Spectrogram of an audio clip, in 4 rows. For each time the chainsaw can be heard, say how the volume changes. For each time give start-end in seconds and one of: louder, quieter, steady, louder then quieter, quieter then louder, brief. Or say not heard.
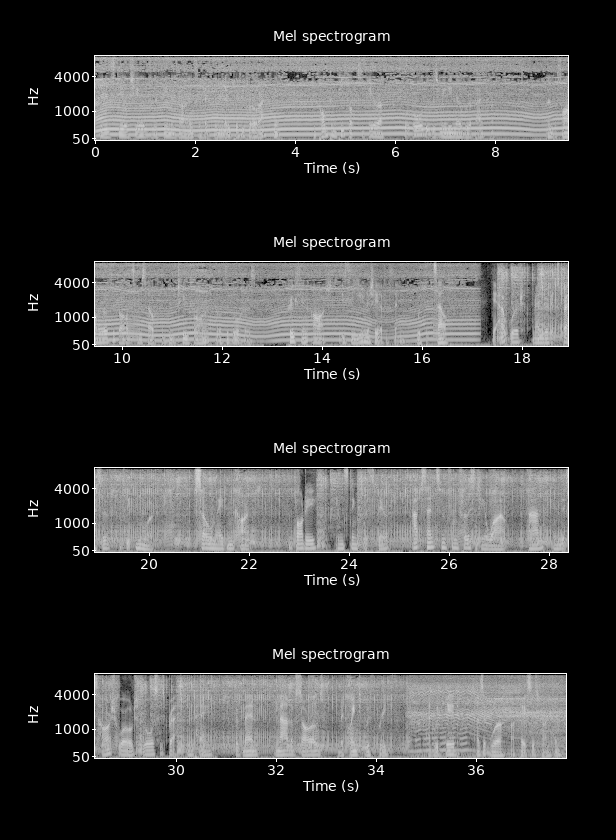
0.0-37.7 quieter.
